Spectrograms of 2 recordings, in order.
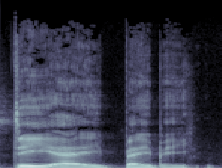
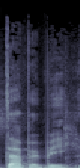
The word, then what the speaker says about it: DaBaby: I think I'm saying it right. It's DaBaby, DaBaby. Yeah. Although it's there's no space, so it's DaBaby.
